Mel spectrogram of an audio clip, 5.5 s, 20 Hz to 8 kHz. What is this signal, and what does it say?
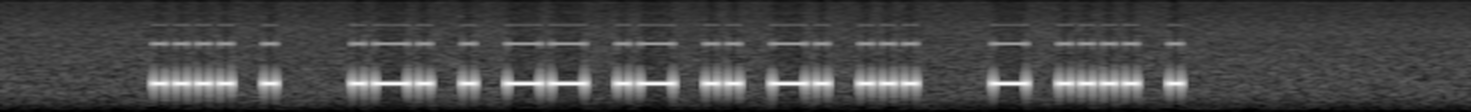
Morse code, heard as a keyed tone, machine-sent, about 29 wpm, 790 Hz. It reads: HE REMAINS THE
